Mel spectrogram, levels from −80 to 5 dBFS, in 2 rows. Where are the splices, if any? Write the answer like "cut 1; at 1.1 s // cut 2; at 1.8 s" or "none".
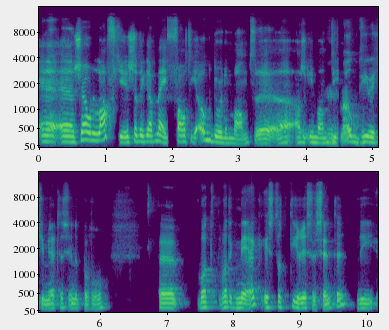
cut 1; at 1.9 s // cut 2; at 4.5 s

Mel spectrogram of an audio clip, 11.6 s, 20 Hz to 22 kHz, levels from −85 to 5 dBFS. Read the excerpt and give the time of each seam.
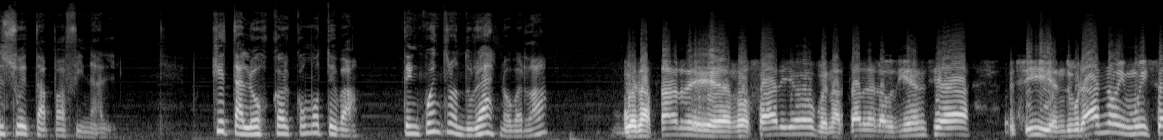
none

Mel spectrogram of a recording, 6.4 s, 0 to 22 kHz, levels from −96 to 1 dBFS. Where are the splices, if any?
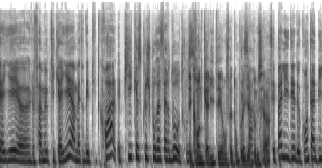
cut 1; at 2.3 s // cut 2; at 5.4 s

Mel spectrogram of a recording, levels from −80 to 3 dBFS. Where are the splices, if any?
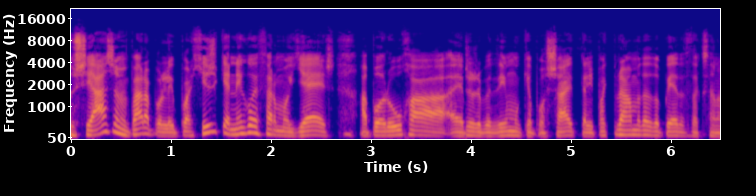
cut 1; at 3.9 s // cut 2; at 5.4 s

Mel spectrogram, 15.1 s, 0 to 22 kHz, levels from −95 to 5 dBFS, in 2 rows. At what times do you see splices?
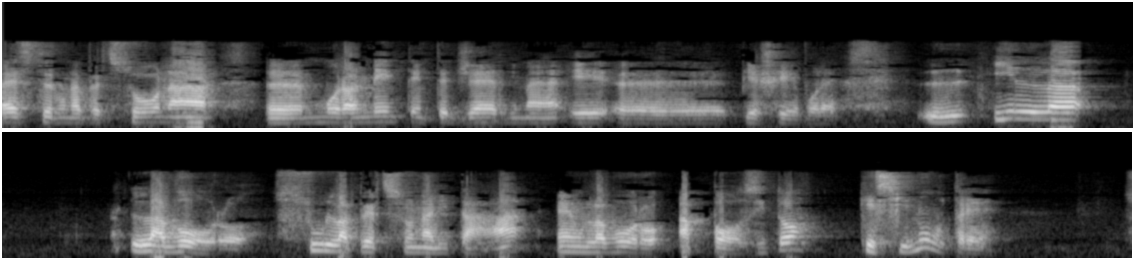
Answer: cut 1; at 11.1 s

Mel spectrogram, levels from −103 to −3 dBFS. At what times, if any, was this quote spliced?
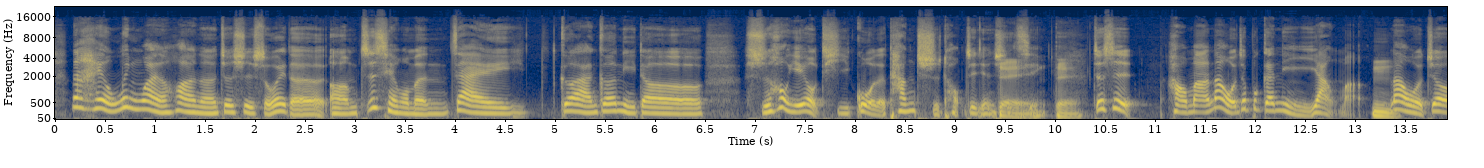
none

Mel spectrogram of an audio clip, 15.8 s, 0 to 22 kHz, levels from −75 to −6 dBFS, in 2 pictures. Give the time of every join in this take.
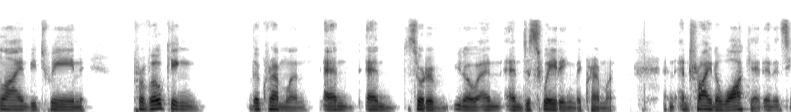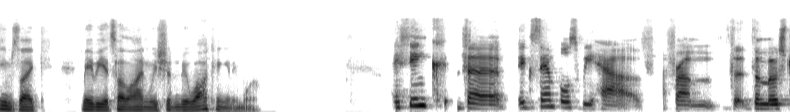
cut 1; at 3.2 s

